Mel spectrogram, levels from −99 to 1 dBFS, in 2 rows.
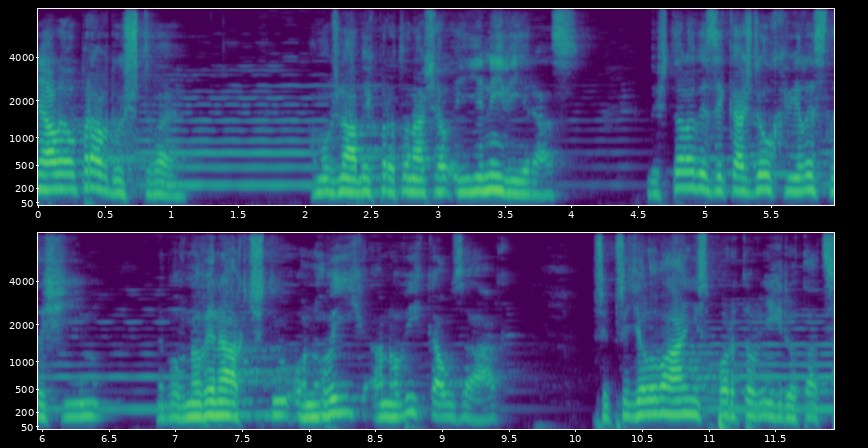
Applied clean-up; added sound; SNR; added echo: classical method log-MMSE.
